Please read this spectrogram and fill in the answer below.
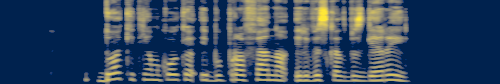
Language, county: Lithuanian, Panevėžys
